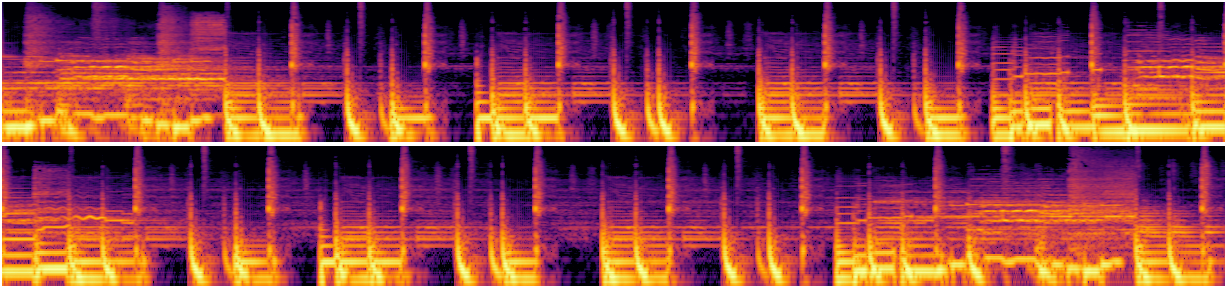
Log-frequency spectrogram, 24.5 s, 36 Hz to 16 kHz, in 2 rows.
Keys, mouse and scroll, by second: 0.6 ctrl+b, 3.8 click, 4.9 click, 5.6 click, 6.3 click, 8.6 g, 9.2 z, 10.1 right click, 10.9 click, 12.2 g, 12.6 z, 13.8 click, 14.5 click, 15.7 g, 16.3 z, 17.9 click, 18.3-19.6 scroll down 1, 19.6 Tab, 20.4 s, 21.9 click, 22.2 s, 22.4 z, 23.6 click.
